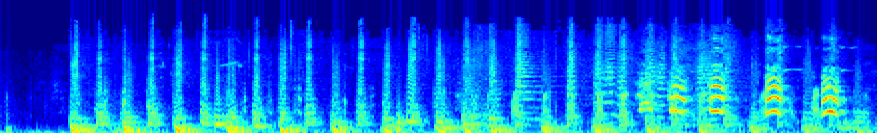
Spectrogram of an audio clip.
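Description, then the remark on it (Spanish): A dog barks repeatedly and rapidly in a continuous, loud flurry, with some higher yelping, whine-like barks toward the end. “Perro, madre mía, yo la que tengo aquí formada.”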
